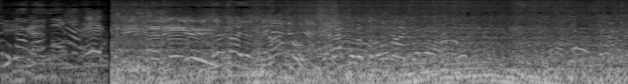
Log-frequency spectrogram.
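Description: Several voices calling out over the steady low rumble of a jet ski speeding across the water. About a second in the sound cuts suddenly and becomes louder.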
